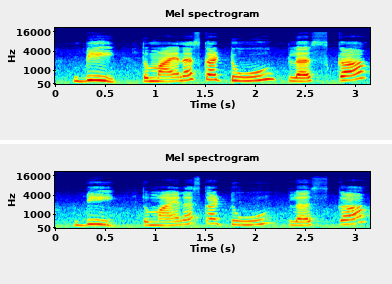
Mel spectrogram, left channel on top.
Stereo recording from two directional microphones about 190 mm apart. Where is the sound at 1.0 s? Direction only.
40° left (ahead or behind).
